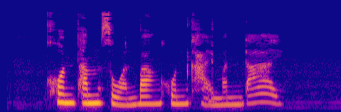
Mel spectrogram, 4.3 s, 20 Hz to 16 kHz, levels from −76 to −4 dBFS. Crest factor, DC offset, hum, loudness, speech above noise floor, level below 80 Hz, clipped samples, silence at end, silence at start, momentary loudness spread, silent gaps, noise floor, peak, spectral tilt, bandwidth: 20 dB; under 0.1%; none; -26 LUFS; 35 dB; -76 dBFS; under 0.1%; 0.75 s; 0.6 s; 11 LU; none; -60 dBFS; -6 dBFS; -4.5 dB/octave; 11.5 kHz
